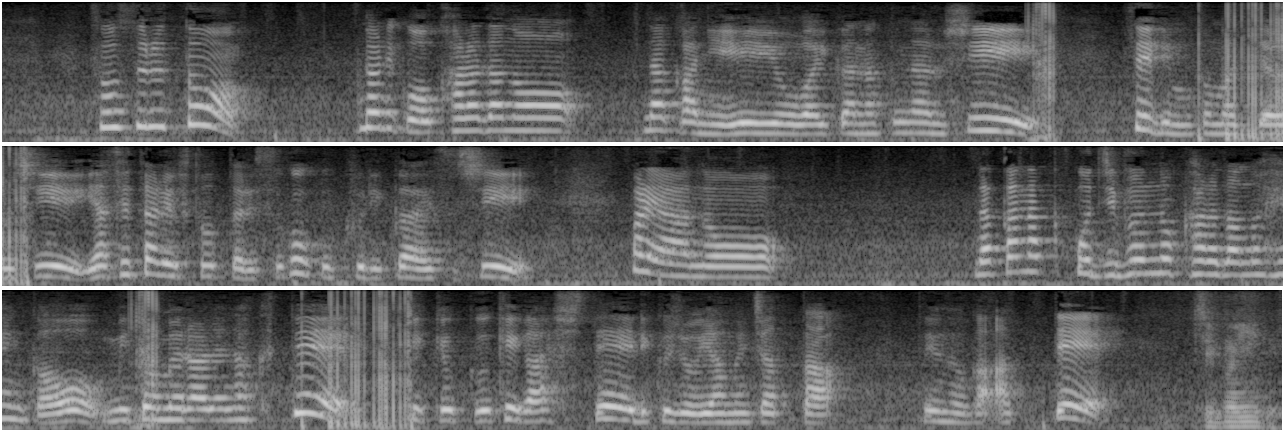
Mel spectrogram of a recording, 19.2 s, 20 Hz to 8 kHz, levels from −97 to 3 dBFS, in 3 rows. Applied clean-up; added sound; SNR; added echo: none; Tearing; 15 dB; none.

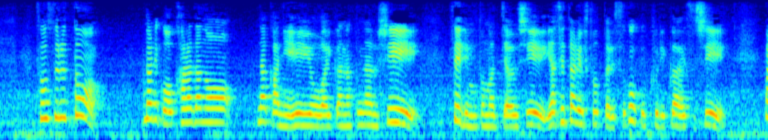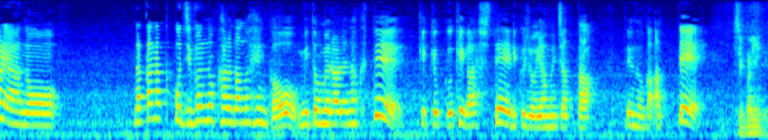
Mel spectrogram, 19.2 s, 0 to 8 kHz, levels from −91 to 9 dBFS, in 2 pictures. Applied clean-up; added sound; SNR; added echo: none; none; none; none.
